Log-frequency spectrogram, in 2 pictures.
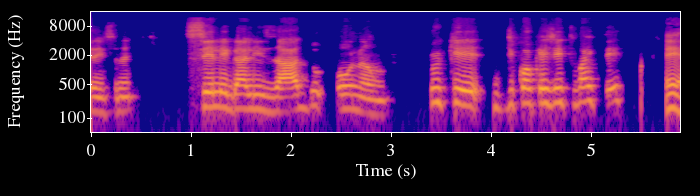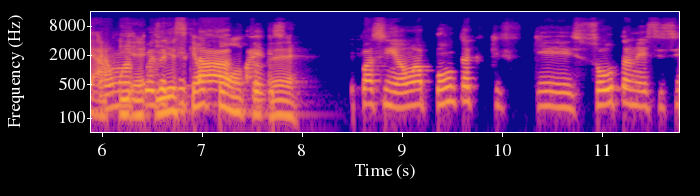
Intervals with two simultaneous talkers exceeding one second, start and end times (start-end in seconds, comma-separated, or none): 6.0-7.9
